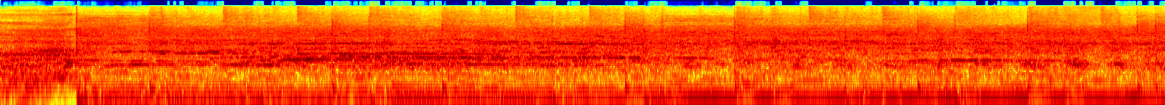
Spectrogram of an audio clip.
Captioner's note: crowd cheering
